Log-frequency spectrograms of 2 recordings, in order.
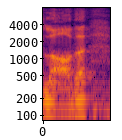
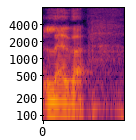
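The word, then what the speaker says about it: Läther: I know it's looks like it's pronounced lava, but it's got them two dots over it, which I think makes it sound like leather.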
